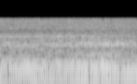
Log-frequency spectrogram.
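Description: Electric bass guitar playing rapid repeated low notes along with a heavy metal track.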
